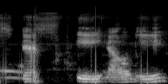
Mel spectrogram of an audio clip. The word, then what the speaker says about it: Cele: I mean, it's spelled CELE. Like I don't get how I'm supposed to understand. Okay, so if it was spelled SELE, how would you pronounce it? SELE, Sele, And then CELE. Sele. Interesting.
